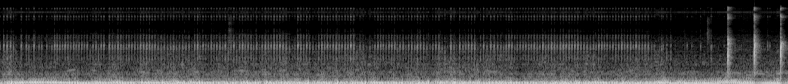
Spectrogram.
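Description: Peugeot 106 rally car's engine idling steadily while the car stands still, heard from inside the cabin. Three sharp clicks come near the end.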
